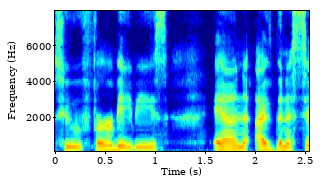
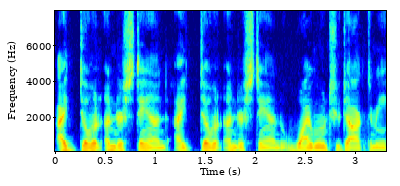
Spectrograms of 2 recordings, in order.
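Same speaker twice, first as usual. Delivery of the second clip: imitated crying, tearful voice. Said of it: "she's crying and she's like".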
